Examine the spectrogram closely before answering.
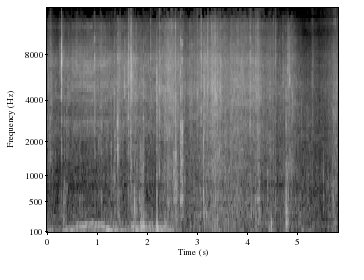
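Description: Climbing gear clicks and rattles against a rope.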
